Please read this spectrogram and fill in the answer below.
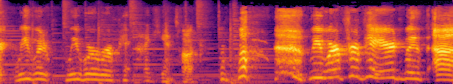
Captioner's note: chuckles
